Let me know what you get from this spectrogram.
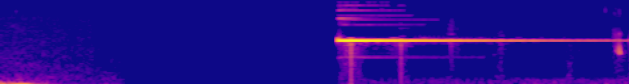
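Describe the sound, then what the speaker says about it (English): Small bell gives a single clear ding after silence, ringing out and slowly fading, then a faint second tap. "You got a little ding there, a little bell."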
